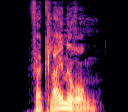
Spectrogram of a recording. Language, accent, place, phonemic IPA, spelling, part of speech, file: German, Germany, Berlin, /fɛɐ̯ˈklaɪ̯nəʁʊŋ/, Verkleinerung, noun, De-Verkleinerung.ogg
- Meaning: 1. downsize, to make smaller, opposite of enlargement 2. reduction 3. diminutive 4. shrinkage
